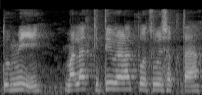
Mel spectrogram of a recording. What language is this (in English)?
Marathi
